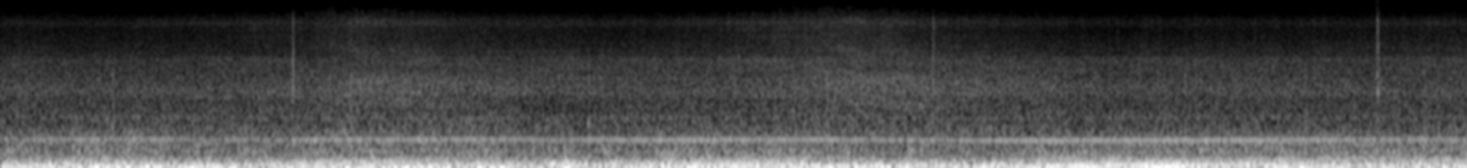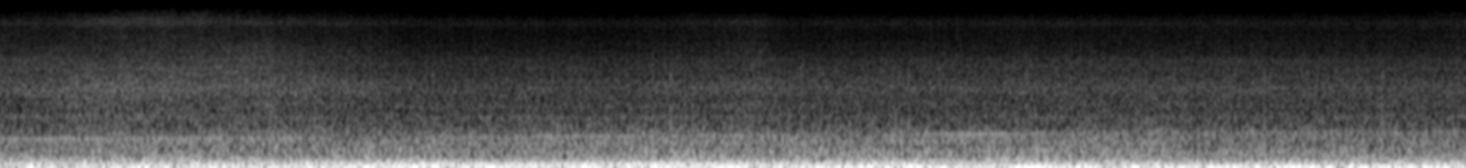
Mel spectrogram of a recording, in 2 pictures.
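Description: Road noise inside a car driving on a rain-soaked highway: a steady low rumble with the hiss of tyres on the wet road, and a faint whine that drifts slowly in pitch.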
